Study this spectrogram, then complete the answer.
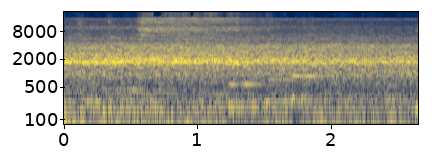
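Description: A Sydney VSET train nears platform 1 at Woy Woy station, its low rumble and steady rail noise filling the platform without a break.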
